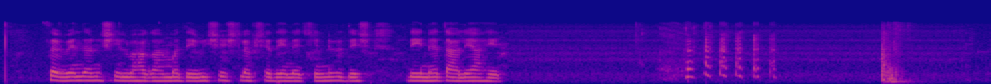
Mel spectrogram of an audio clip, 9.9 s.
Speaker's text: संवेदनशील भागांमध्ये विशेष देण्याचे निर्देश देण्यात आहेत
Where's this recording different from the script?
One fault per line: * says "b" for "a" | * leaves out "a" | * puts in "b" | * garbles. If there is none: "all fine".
* puts in "लक्ष"
* puts in "आले"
